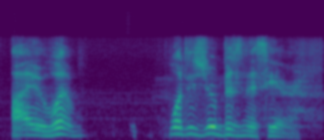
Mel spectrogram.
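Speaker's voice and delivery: deep rough put-on voice. Narrating to the players, voicing the figure at the library door in a big gruff voice. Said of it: "in a big gruff voice".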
